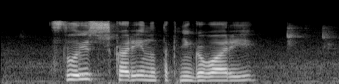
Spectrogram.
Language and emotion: Russian, angry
